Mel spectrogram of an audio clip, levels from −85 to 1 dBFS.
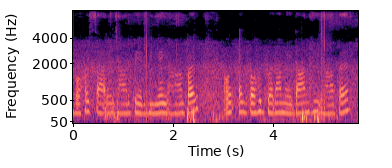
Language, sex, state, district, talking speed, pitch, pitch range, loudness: Hindi, female, Bihar, Purnia, 170 wpm, 210 Hz, 200-220 Hz, -21 LUFS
